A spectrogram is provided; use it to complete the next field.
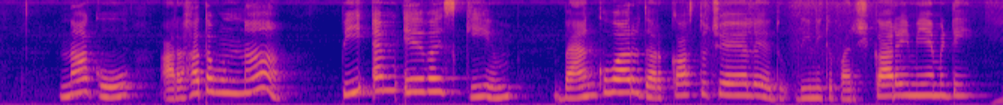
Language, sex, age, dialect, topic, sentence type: Telugu, female, 18-24, Utterandhra, banking, question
